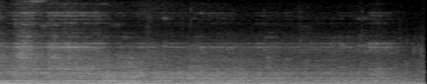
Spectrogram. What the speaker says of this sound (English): It's a proper tram,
